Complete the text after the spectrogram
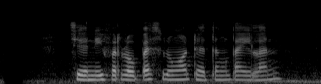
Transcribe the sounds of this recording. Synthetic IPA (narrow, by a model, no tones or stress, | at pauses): d̥ʒ̥ɛ̤nifərlopɛsɾuŋɔɖ̥ä̤t̪əŋt̪ailan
